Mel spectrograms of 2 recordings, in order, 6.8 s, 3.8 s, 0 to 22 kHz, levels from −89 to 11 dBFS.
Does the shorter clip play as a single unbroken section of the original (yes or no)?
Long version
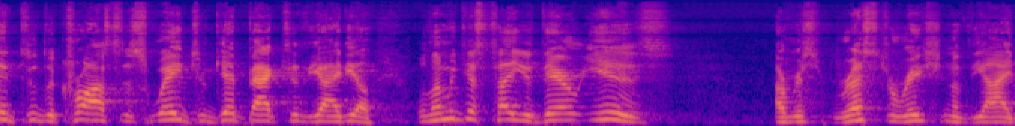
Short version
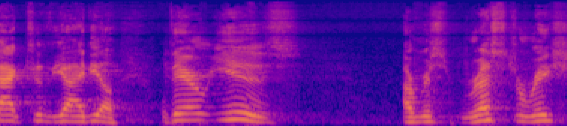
no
